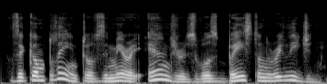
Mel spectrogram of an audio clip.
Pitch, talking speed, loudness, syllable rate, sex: 160 Hz, 185 wpm, -16 LUFS, 5.4 syllables/s, male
